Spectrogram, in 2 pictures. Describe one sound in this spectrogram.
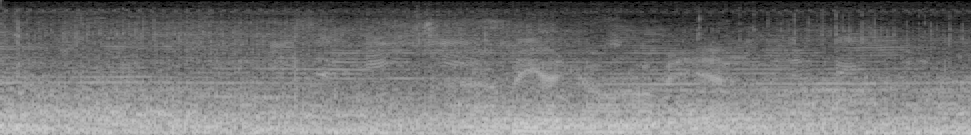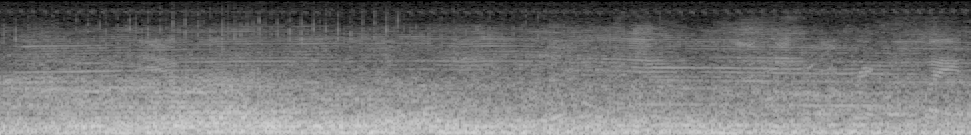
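A model airplane engine buzzes as the plane taxis.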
